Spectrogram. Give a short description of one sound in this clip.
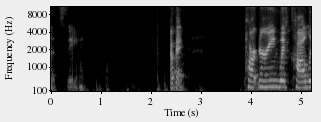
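A young woman speaks into a microphone, in short bursts.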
